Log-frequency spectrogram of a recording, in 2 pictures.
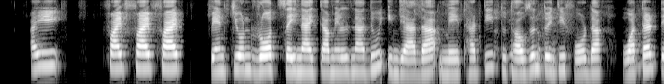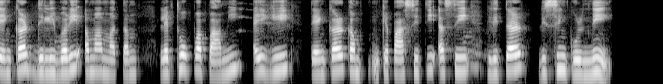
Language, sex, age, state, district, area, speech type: Manipuri, female, 45-60, Manipur, Kangpokpi, urban, read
